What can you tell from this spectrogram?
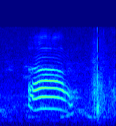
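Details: Indoor pet cat described as talking lets out a loud, clear meow lasting under a second, level then gently falling, strongly harmonic; a brief click follows, and the owner speaks around it.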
